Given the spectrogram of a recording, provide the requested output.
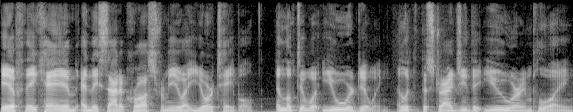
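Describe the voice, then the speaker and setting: A man is speaking. He has a slight New Jersey accent. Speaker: podcast host, business coach. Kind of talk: solo podcast monologue.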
